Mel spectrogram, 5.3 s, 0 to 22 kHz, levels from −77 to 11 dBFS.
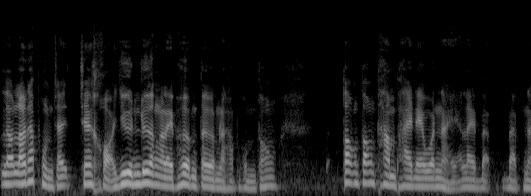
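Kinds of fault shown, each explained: No kinds of fault are heard in this speech clip.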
